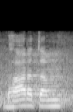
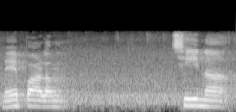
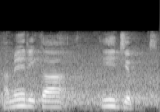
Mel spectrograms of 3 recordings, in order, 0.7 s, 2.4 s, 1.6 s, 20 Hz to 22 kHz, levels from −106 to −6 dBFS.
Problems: none marked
